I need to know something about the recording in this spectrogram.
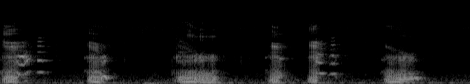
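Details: Female micro pig Uni calls indoors when her people are away: six uneven grunty squeals, about one per second, mixing short clipped notes with longer, rasping harmonic cries, against a faint room hum.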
